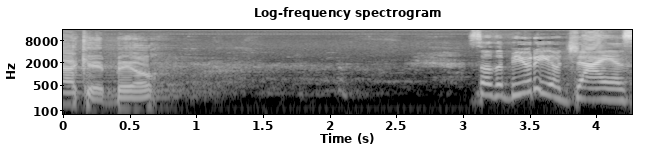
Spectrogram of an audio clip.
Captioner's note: audience laughing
